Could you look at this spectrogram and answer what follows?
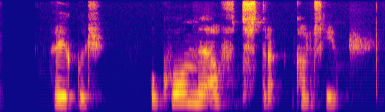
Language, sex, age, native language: Icelandic, female, 10, Icelandic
